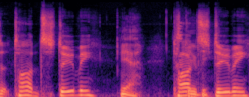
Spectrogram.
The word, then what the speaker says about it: Stubbe: What kind of sparked this up was I was just thinking we're going to have how you pronounce? Is it Todd Stubbe? Yeah. Todd Stubbe. Stubbe.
